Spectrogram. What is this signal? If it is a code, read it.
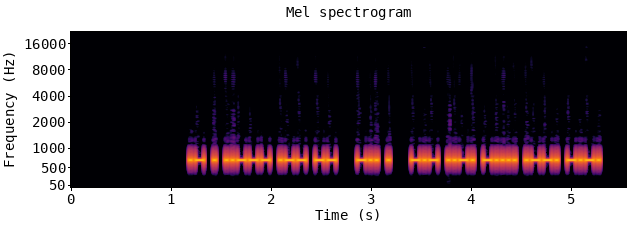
Morse code, heard as a keyed tone, about 37 wpm, 700 Hz. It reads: AE2WM DE KF6PC
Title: USA Callsign DE Callsign - 5 Characters - 40wpm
